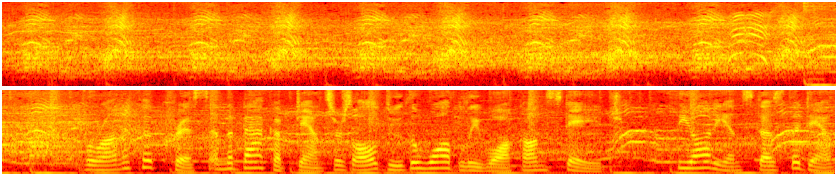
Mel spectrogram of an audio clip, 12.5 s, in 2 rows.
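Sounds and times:
audience cheering and whooping at a standing ovation: 0.0s - 12.4s
speech: 6.9s - 12.4s.

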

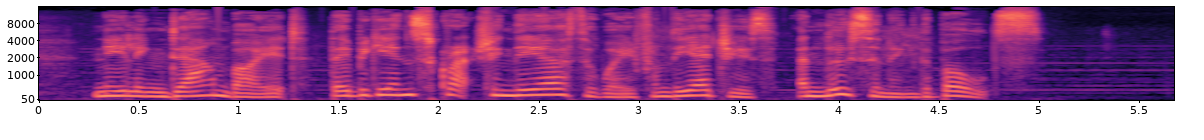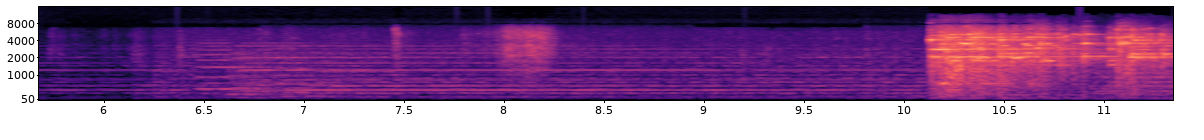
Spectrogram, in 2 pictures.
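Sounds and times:
soft sustained tones: 0.0s - 11.3s
speech: 0.3s - 5.0s
roof tiles falling and shattering: 10.2s - 11.3s.

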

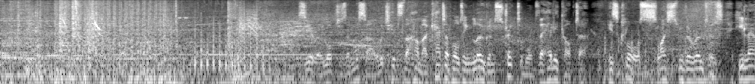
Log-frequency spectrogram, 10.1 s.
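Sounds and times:
machine gun firing: 0.1s - 3.8s
speech: 4.7s - 10.0s.

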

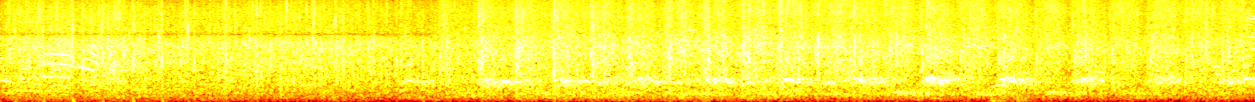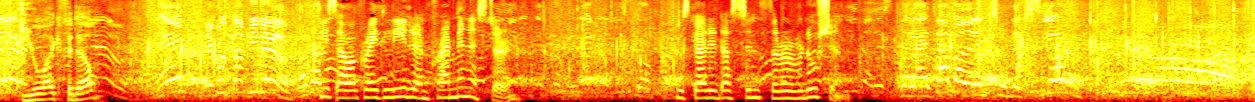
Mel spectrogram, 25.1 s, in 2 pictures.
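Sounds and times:
people shouting: 0.0s - 1.3s, 4.0s - 16.6s, 17.8s - 20.1s, 21.5s - 25.0s
audience applauding at a political gathering for Fidel Castro: 0.0s - 25.0s
speech: 13.1s - 13.7s, 14.8s - 17.9s, 19.3s - 23.6s.

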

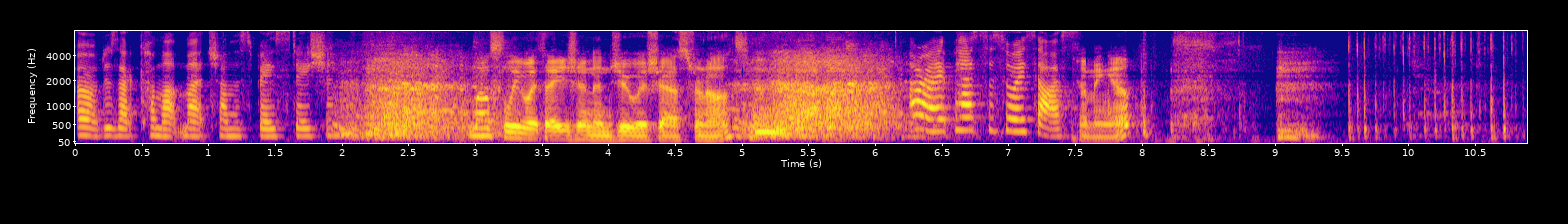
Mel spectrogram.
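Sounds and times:
speech: 0.0s - 9.2s
laughter: 1.9s - 3.4s, 4.8s - 6.3s
rapid typing of commands on a laptop keyboard: 9.5s - 10.8s.

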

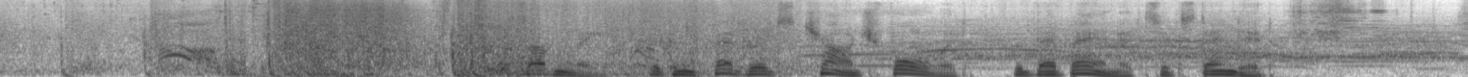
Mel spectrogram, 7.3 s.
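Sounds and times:
gunfire in a Civil War battle: 0.1s - 4.1s
speech: 2.6s - 6.6s.

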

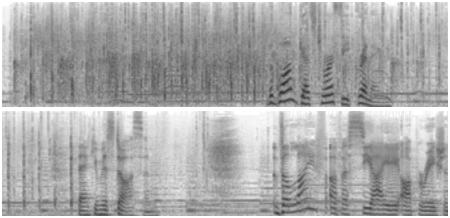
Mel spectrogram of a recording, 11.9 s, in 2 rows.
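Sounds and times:
round of applause: 0.0s - 6.9s
speech: 3.6s - 5.3s, 7.0s - 8.1s, 9.6s - 11.8s.

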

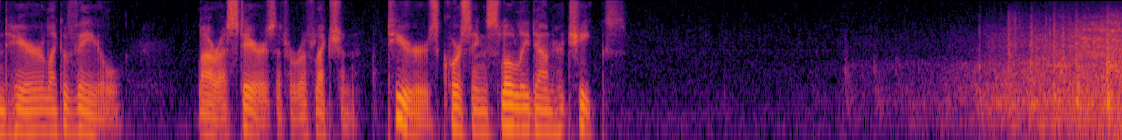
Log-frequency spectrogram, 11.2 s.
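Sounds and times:
speech: 0.0s - 1.3s, 2.0s - 6.3s
train pulling into a station during daytime: 9.5s - 11.2s.

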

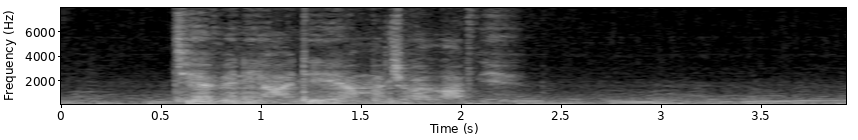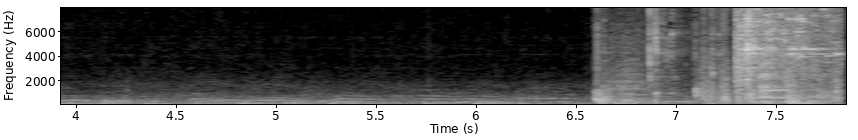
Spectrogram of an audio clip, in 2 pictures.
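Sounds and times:
speech: 0.7s - 2.4s
drinking glass thrown against a wall shattering: 6.7s - 7.8s.

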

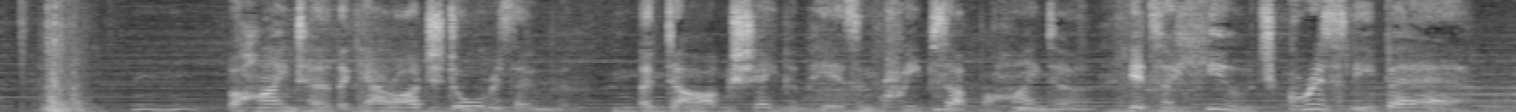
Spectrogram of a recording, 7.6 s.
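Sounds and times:
heavy plastic cool box thunking: 0.2s - 0.6s
speech: 1.1s - 7.5s.

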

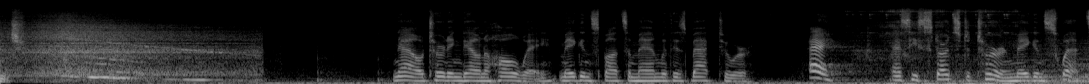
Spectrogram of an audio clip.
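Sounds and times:
speech: 0.0s - 1.0s, 3.9s - 10.8s
motion sensor hand dryer blowing: 0.0s - 2.6s.

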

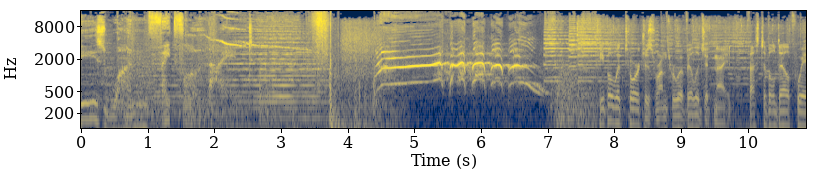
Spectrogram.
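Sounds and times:
speech: 0.0s - 2.9s, 7.8s - 10.8s
fireworks exploding overhead: 2.1s - 4.7s
laughter: 5.0s - 7.0s.

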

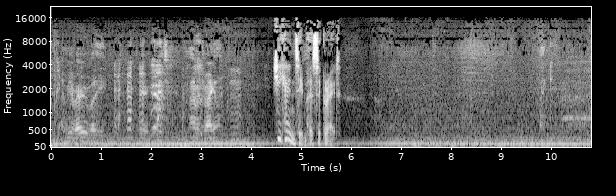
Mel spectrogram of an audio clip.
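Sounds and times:
truck engine rumbling as it drives off: 0.0s - 10.8s
speech: 0.3s - 6.0s
laughter: 1.2s - 3.2s.

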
